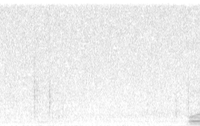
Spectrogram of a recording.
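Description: Faint steady background hum with a few soft keystrokes on a computer keyboard as code is typed.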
